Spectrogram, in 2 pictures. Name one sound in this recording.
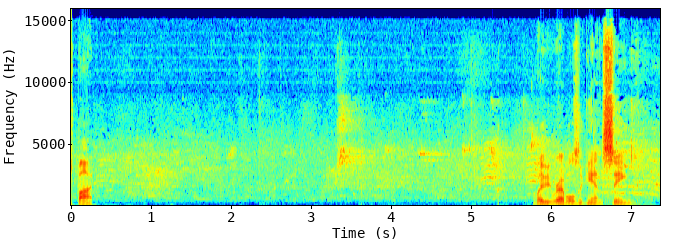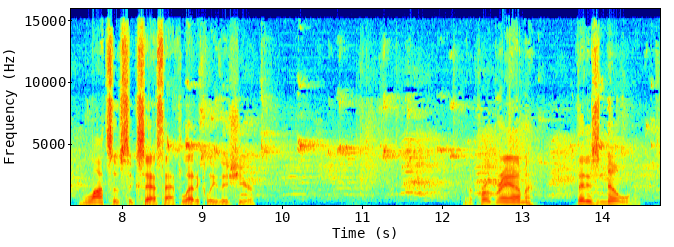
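A crowd murmurs in an echoing gym.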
